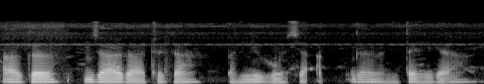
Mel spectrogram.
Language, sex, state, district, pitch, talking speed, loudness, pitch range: Wancho, male, Arunachal Pradesh, Longding, 105 Hz, 100 wpm, -20 LUFS, 100-110 Hz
